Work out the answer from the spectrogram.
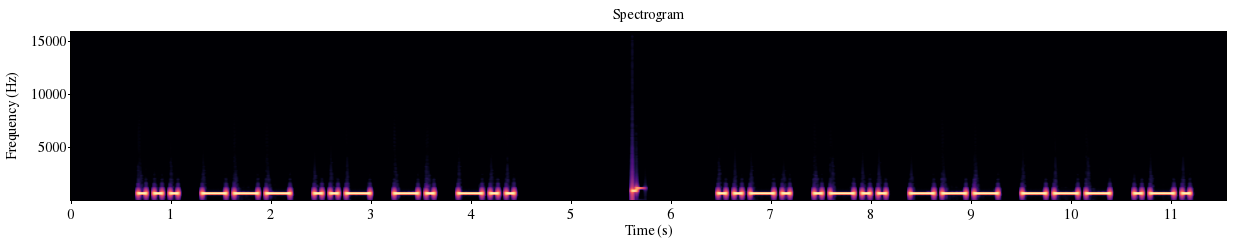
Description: Morse code, heard as a keyed tone, about 15 wpm, 700 Hz. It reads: SOUND FLOOR
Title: Sets of 3 Words - New Word Drill - 15wpm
